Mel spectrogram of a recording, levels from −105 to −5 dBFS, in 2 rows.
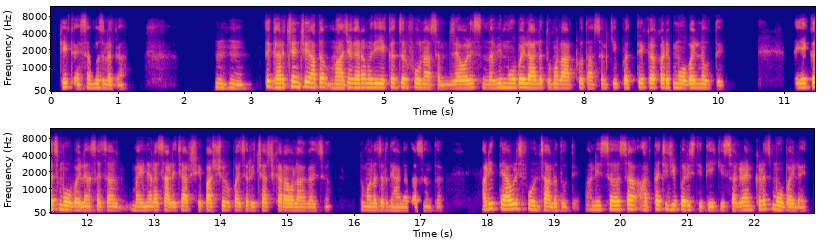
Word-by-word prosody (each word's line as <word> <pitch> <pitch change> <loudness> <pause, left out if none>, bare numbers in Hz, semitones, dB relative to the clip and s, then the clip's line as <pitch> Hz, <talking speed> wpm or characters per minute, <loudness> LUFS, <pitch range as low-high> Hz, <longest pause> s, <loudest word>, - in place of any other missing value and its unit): ठीक 175 0 -1
आहे 135 - -2
समजलं 150 -1 -2
का? 130 - -6 1.4
हं, 165 - -2
हं. 140 -3 -2 0.4
ते - - +8
घरच्यांचे 175 +4 +4
आता 175 0 +4
माझ्या 155 +3 +1
घरामध्ये 165 0 +3
एकचं 165 +2 -1
जर 170 - +3
फोन 160 -2 +2
असेन, 145 -2 -4
ज्यावेळेस 150 +2 +1
नवीन 150 +2 -1
मोबाईल 165 0 +5
आला, 155 0 +4
तुम्हाला 155 0 0
आठवत 150 +2 -3
असेन 150 +1 -7
की 160 - -2
प्रत्येकाकडे 165 -1 +2
मोबाईल 155 0 +3
नव्हते 145 -3 -4 1.3
1चं 180 +2 +3
मोबाईल 145 -2 +2
असायचा. 140 +1 -3 0.3
महिन्याला 145 0 -1
₹450-500चं 145 0 -1
रिचार्ज 140 +1 -5
करावं 135 -2 +2
लागायचं. 130 - -5 0.5
तुम्हाला 140 -2 -3
जर 135 - -2
ध्यानात 130 -1 -6
असेल 135 0 -6
तर, 135 - -12 0.7
आणि 195 - +2
त्यावेळेस 185 +2 +5
फोन 165 -4 0
चालत 140 -1 -1
होते. 130 - -11 0.2
आणि 160 +1 -4
सहसा 165 +1 +2 0.2
आत्ताची 170 +2 -1
जी 170 - -1
परिस्थिती 150 -4 0
की 145 - -5
सगळ्यांकडेचं 155 +5 -2
मोबाईल 140 -4 +1
आहेत. 130 - -10
150 Hz, 140 wpm, -23 LUFS, 140-165 Hz, 1.4 s, ते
